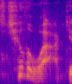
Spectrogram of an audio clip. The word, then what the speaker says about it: Chilliwack: I remember they even kind of clarified this, you know, from this little town in Canada named Chilliwack.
